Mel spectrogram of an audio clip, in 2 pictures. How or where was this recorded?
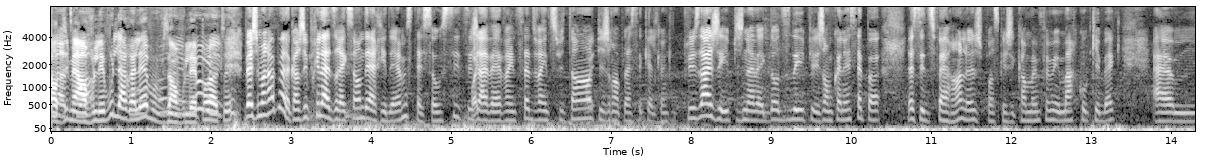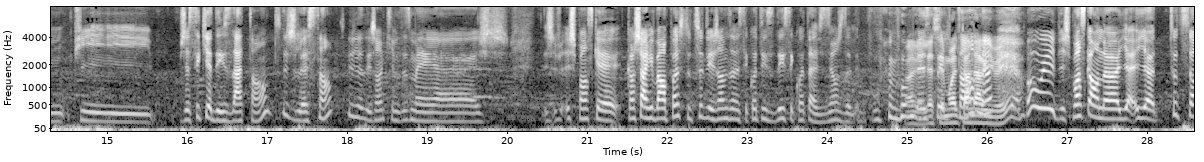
outdoors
